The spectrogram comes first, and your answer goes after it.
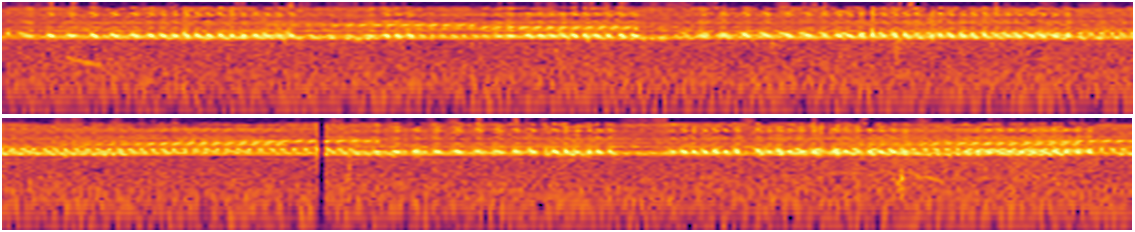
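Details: On Aroha Island, New Zealand, crickets sing at evening in bursts of fast, shrill pulses, several overlapping voices at slightly different pitches, with brief lulls between phrases.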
